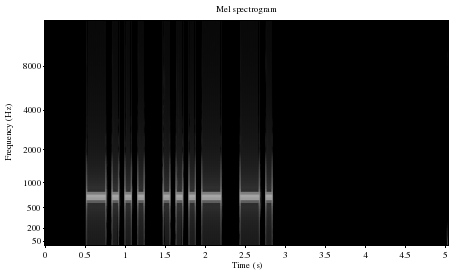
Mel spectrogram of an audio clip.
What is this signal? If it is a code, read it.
Morse code, heard as a keyed tone, about 15 wpm, 700 Hz. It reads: BVN
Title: All Cut Numbers - 3-Digit 15wpm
